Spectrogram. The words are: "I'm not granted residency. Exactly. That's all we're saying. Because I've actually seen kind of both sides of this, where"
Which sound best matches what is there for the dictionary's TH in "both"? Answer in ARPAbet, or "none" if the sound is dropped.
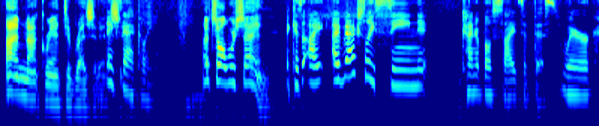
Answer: TH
